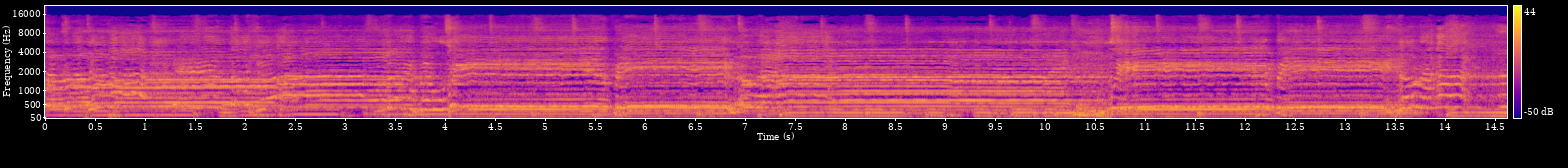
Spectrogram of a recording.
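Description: A cappella group of male and female voices singing live through microphones: sustained close-harmony chords over a steady sung bass line.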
